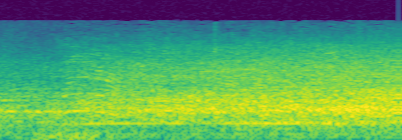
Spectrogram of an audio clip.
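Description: Hockey arena crowd cheering after a goal, a steady wash of noise that grows gradually louder.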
